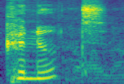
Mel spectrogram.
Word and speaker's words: Knut: explaining how to say Nut's name. Yes, I feel like we finally Yeah, might have it. Knut, if I'm saying it correctly. yeah, Knut's name. And you hold the U, Nut.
